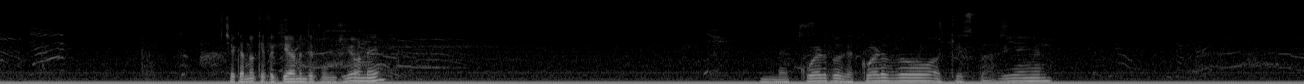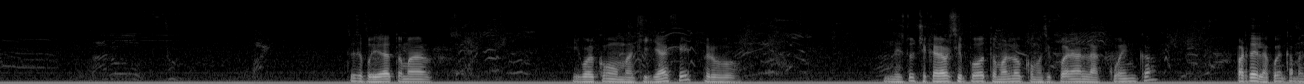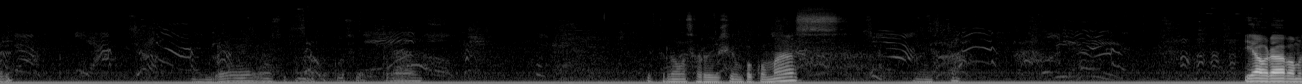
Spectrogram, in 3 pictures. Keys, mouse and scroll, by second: 2.4 middle click, 3.6 scroll up 1, 4.8-6.1 alt+middle drag, 6.6 scroll up 1, 7.4 alt+middle click, 18.6 click, 19.1 click, 19.5 click, 19.9 click, 20.3 click, 20.7 click, 21.3 click, 21.7 click, 22.1 click, 22.5 click, 22.8 click, 23.2 click, 23.6 click, 24.0 click, 24.9 click, 25.3 click, 25.6 click, 26.5 click, 26.7 click, 27.6 click, 28.0 click, 29.0 click, 29.3 click, 29.7 click, 30.0 click, 30.4 click, 30.7 click, 31.0 click, 31.4 click, 31.8 click, 32.2 click, 32.6 click, 33.1 click, 33.4 click, 33.8 click, 34.2 click, 34.5 click, 35.9 scroll down 1, 36.5 alt+middle click, 37.4 scroll up 1, 38.2 alt+middle click.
